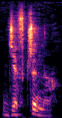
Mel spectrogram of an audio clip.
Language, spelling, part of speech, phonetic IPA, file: Polish, dziewczyna, noun, [d͡ʑɛfˈt͡ʃɨ̃na], Pl-dziewczyna.ogg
